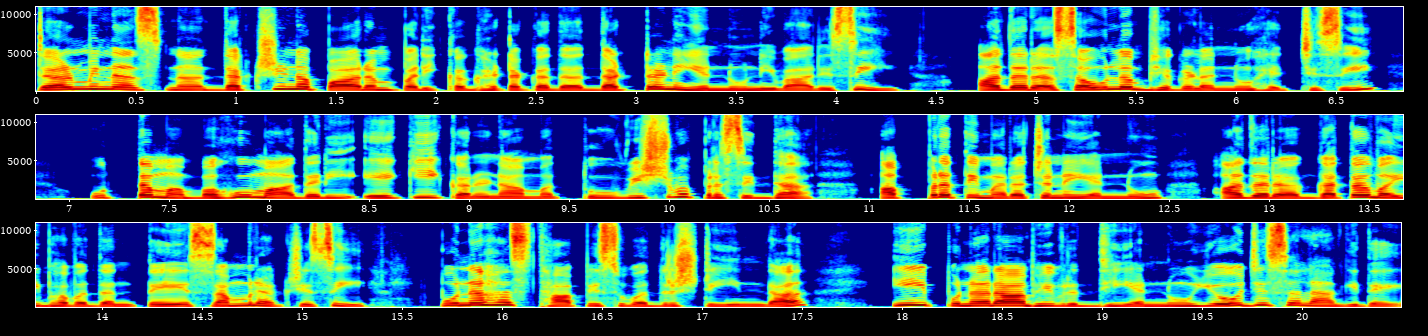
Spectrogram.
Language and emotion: Kannada, neutral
